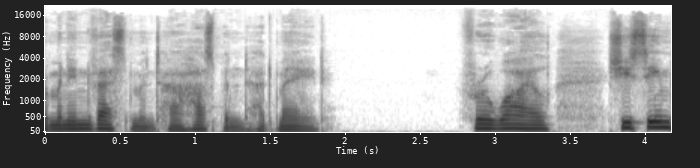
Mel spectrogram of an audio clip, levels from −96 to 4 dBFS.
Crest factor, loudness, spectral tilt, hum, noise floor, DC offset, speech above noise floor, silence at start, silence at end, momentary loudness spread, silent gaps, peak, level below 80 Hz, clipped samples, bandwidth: 16 dB; -23 LUFS; -6.5 dB/octave; none; -72 dBFS; under 0.1%; 50 dB; 0 s; 0 s; 11 LU; none; -6 dBFS; -52 dBFS; under 0.1%; 18 kHz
